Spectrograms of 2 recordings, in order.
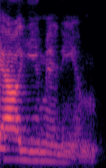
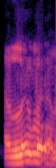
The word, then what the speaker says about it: aluminium: be at the end of it, it would be aluminium. Or it'd be aluminium. I don't Was know. aluminium? Is that aluminium the way it is there? But aluminum is how we pronounce it.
